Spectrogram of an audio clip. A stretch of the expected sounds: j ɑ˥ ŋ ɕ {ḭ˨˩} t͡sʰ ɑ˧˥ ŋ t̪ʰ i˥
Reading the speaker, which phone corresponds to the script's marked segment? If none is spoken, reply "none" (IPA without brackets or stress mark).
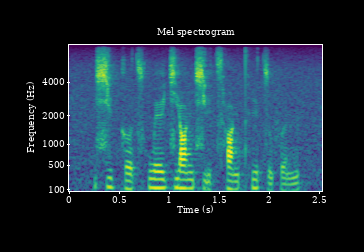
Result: ḭ˨˩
